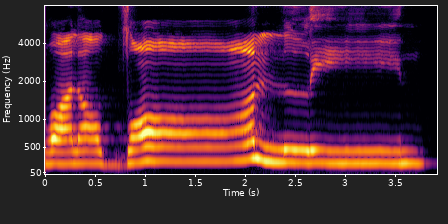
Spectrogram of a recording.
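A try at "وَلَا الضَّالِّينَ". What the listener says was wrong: Enggak, ini masih keseret tebal ya. Dotnya belum pas juga tuh. Bukan walau enggak. Ya, jadi masih keseret tebal lamnya.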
